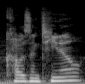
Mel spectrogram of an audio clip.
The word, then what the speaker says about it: Cosentino: Well, I'm very pleased to announce my next guest, Chris Cosentino.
